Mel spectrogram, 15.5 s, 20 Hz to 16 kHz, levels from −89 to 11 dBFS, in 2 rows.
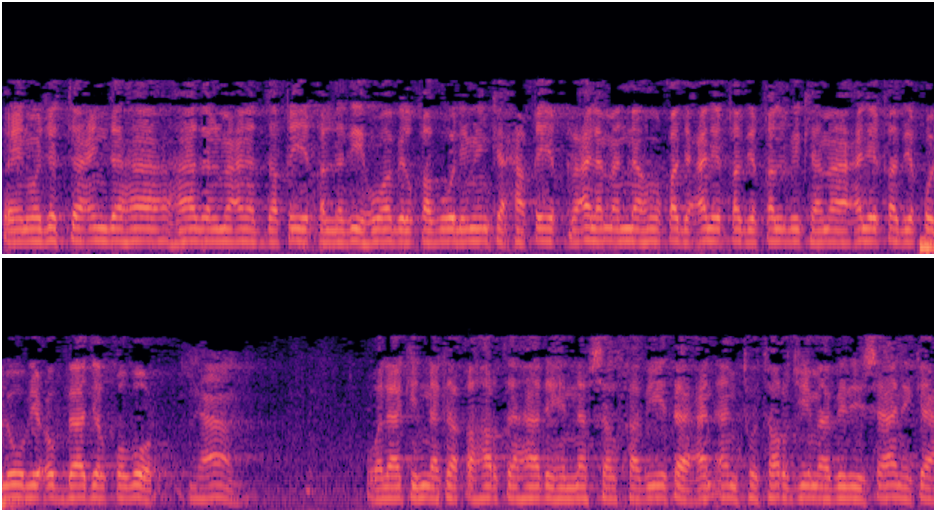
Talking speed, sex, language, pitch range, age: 120 wpm, male, Arabic, 135-145 Hz, 40-59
